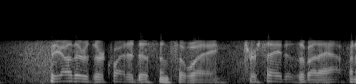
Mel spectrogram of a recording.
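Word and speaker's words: Terceira: Tercera. The Chief, Tango? Yeah, Tango, Echo, Romeo, C, Echo, India, Delta, Alpha. Romeo Alpha, yeah, Tercera. Okay. Yeah, she's going to Tercera, Jim. Yeah, the Portuguese pronounce it Tercera, and that's where the U.S.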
